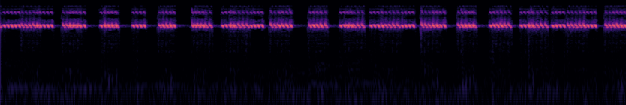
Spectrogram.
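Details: Two crickets chirping close up, a high, pure trill broken into short pulses of uneven length, about four to five bursts a second, with a thin higher overtone and no other sounds.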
